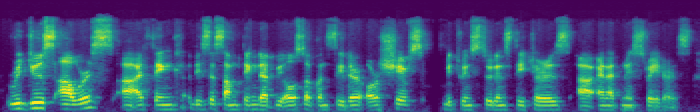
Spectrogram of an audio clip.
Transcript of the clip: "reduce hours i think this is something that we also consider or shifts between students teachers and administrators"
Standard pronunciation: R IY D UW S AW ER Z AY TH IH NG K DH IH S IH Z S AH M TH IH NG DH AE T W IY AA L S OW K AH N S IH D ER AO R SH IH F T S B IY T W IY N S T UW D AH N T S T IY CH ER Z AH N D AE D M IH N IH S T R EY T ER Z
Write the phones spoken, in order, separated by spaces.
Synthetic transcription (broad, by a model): R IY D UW S AW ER S AY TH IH NG K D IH S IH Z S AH M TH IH NG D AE T W IY AA L S OW K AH N S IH D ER AO R SH IH F T S B IY T W IY N S T UW D AH N T S T IY CH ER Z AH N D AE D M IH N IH S T R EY T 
